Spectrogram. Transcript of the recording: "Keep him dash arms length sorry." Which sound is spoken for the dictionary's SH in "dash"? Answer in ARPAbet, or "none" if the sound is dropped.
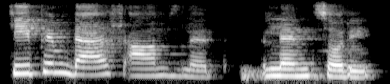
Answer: SH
